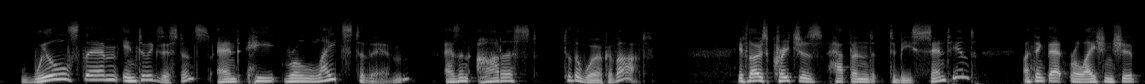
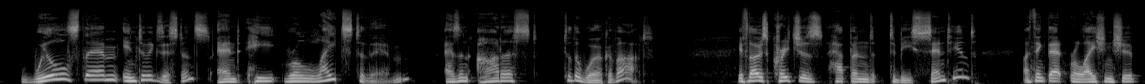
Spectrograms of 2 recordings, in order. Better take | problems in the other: second | muffled; very; fading above 2 kHz

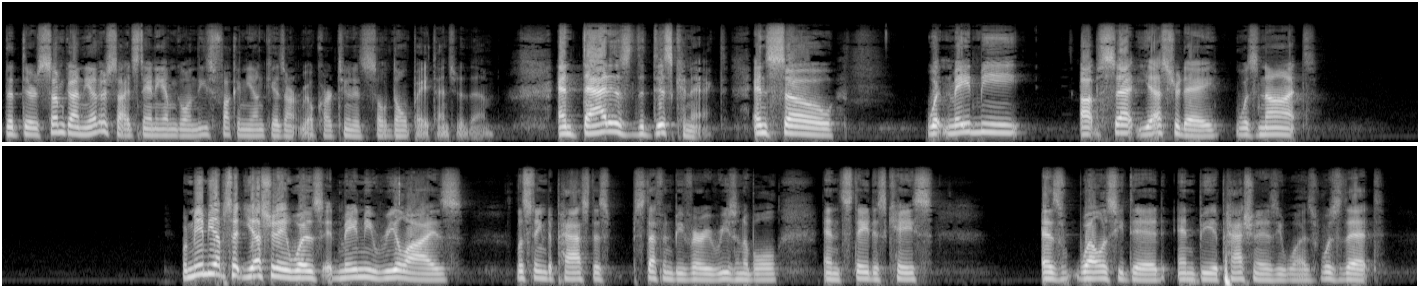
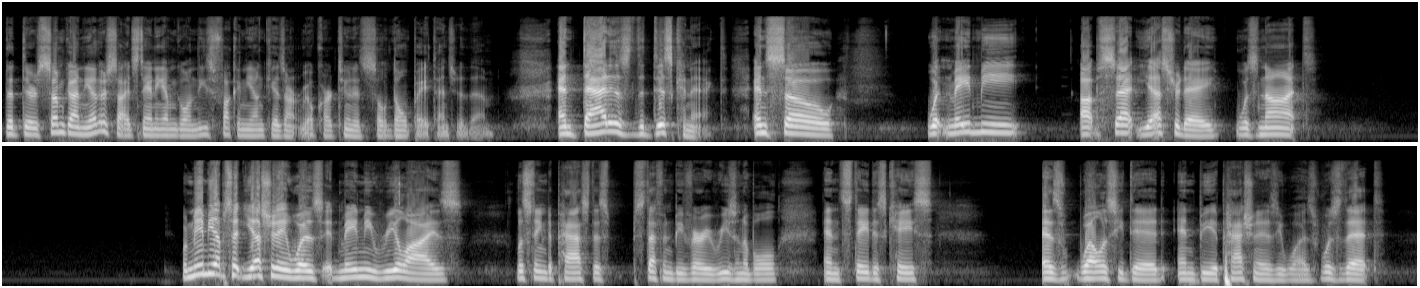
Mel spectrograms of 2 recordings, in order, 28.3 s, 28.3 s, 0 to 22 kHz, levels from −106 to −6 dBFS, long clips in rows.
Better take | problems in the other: second | garbled, watery; slightly; nothing above 10.5 kHz

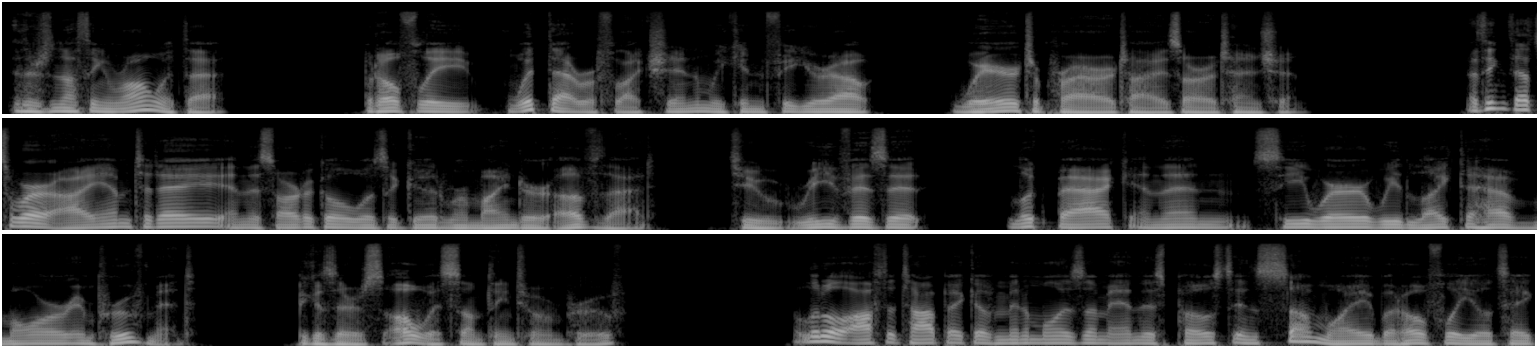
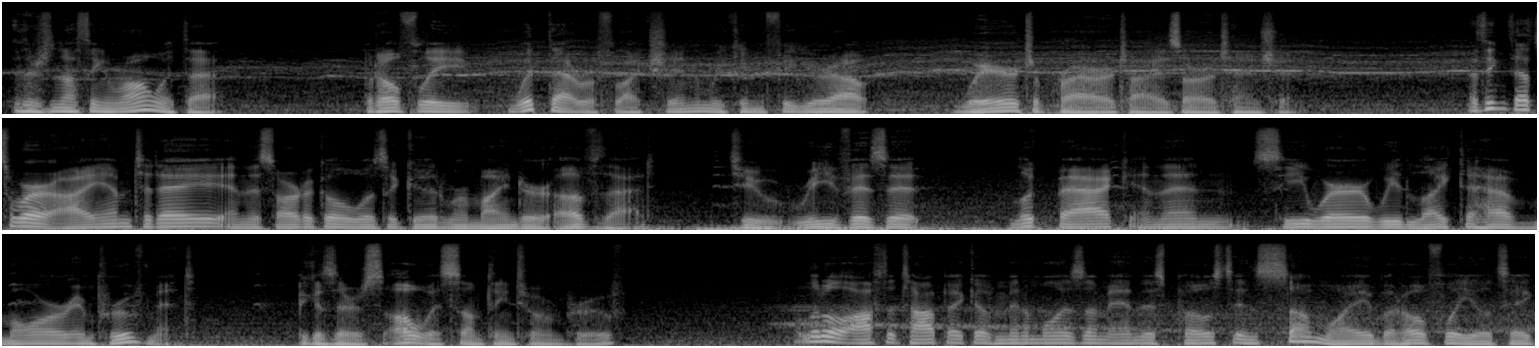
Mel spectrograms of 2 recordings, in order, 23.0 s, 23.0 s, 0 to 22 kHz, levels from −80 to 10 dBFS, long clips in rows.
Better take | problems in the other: first | wind in the background; noticeable; throughout; 15 dB below the speech

